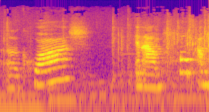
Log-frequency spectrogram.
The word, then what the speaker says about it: Aquage: And what I actually purchased is, it's another very well-known line called Aquage.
